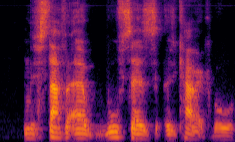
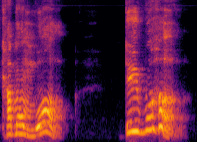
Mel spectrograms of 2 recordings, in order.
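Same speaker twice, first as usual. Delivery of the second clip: higher and louder, scoffing; incredulous retort; 10 semitones higher, 7 dB louder, slower than usual. Real, not acted. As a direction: fire it back in disbelief. Mocking a chat comment.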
